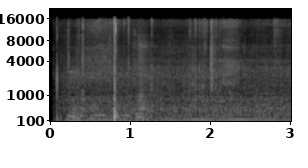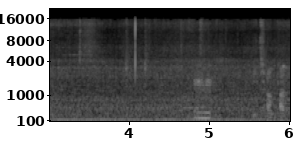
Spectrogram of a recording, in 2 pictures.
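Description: Steady low hum of a moving bus's engine and road noise, heard from inside the cabin, with a single sharp click about a second in.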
